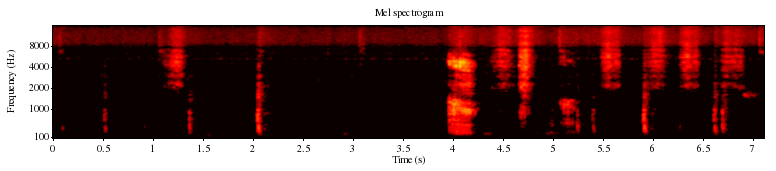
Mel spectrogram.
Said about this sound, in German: Oha, da okay, da sind ein paar Sch da sind drei Schweinchen. Das ist gut.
